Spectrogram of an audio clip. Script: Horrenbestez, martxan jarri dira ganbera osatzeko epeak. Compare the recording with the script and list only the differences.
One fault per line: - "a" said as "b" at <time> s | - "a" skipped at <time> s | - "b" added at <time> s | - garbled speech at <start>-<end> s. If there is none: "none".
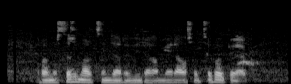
none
